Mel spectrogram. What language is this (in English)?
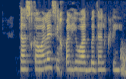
Pashto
